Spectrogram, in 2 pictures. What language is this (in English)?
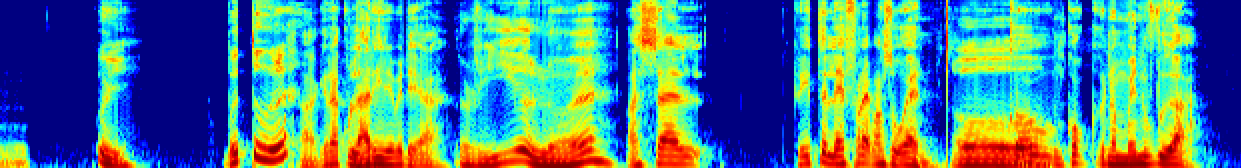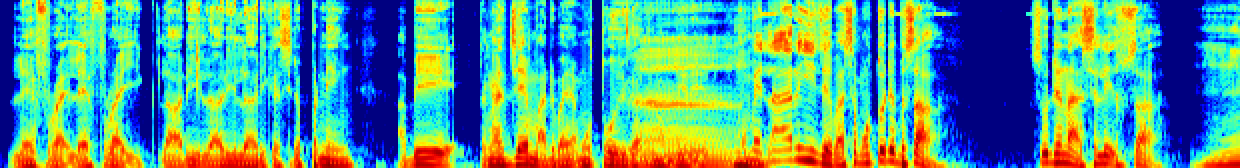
Malay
